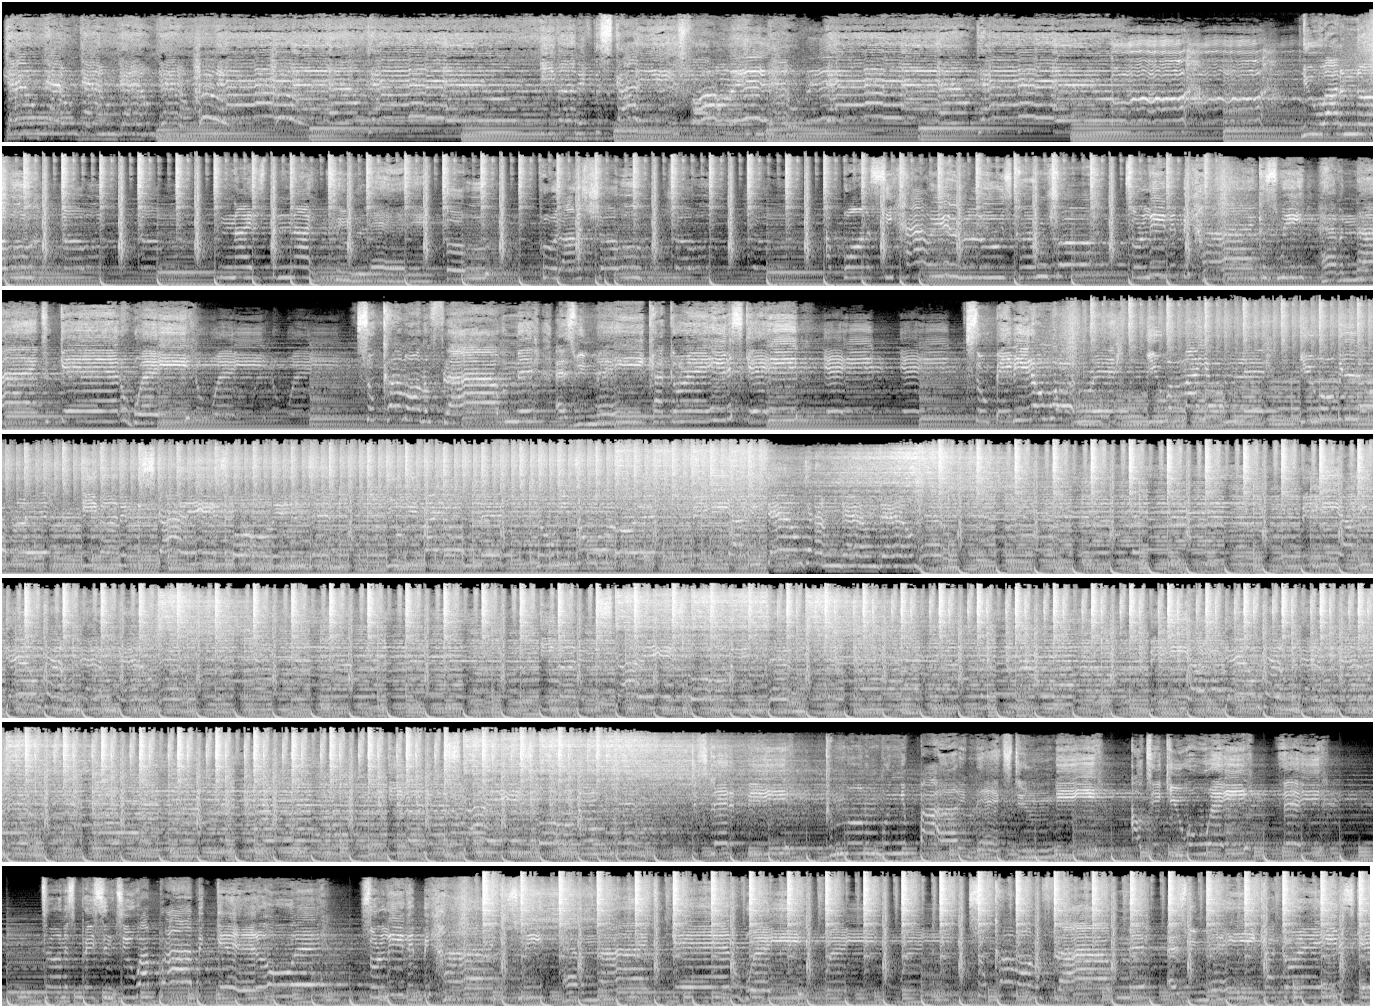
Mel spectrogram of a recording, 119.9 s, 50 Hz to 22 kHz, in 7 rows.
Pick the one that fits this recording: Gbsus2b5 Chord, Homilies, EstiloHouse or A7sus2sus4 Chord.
EstiloHouse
